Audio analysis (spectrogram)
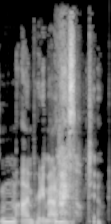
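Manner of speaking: wry whisper with a laugh; half-laughing whisper. Retold or imitated. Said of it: "And I was like".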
